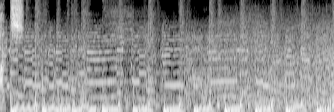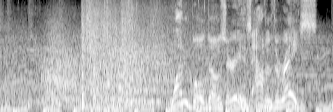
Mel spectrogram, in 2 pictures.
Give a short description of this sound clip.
Music playing followed by humming engines then a smack and a man speaking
